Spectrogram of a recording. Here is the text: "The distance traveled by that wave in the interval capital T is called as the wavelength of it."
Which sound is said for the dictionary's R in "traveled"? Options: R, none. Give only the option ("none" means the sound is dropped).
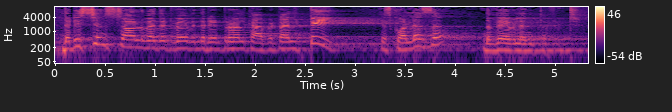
none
